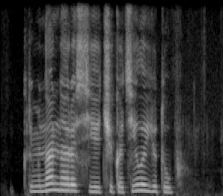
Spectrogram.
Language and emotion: Russian, neutral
